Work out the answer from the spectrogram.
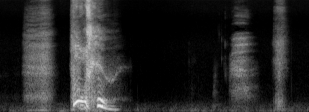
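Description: Sharp gasping in-breaths building up, then a forceful sneeze and a few quieter breaths.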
